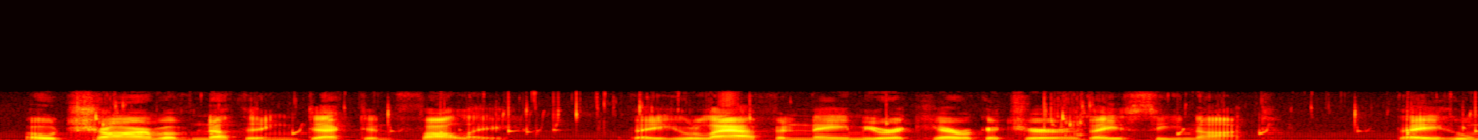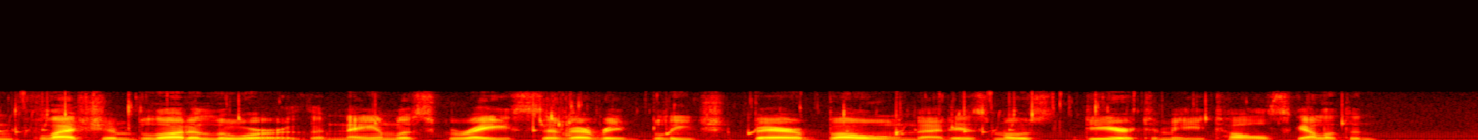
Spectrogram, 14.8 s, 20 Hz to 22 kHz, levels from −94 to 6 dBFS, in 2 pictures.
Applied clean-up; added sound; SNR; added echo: none; Raindrop; 18 dB; none.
